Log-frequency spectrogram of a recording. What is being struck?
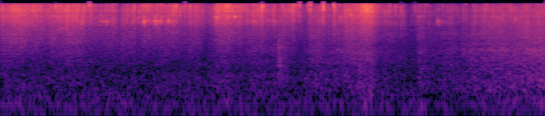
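Cotton pillow filled with cherry stones.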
